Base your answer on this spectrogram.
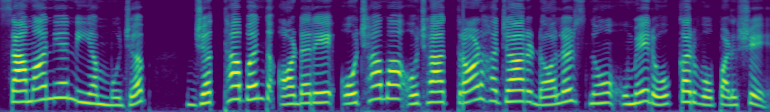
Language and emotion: Gujarati, neutral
